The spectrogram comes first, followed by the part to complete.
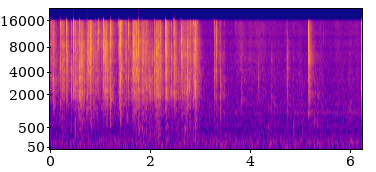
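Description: Small clear plastic packaging bag crinkling as a part is pulled out of it: quick dense crackles for about three seconds, then a few separate clicks.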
